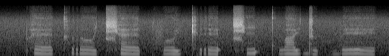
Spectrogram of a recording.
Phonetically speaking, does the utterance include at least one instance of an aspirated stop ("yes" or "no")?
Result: yes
